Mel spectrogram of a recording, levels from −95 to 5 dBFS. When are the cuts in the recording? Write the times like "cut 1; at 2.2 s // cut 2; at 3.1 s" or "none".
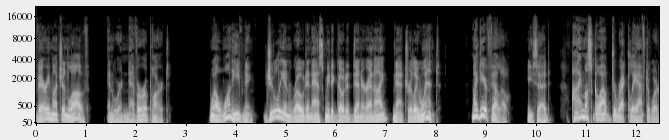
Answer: none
